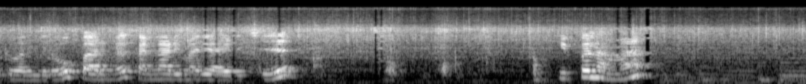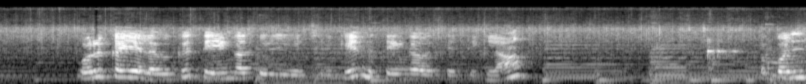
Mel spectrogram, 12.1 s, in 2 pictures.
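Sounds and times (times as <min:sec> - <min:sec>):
food sizzling in oil: 0:00.0 - 0:12.0
background music: 0:05.0 - 0:12.0.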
